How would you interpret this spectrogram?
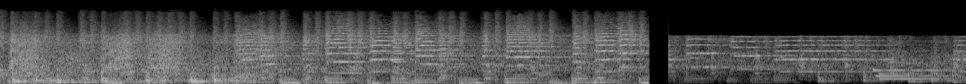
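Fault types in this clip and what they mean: Input switched to a poorer device: at 6.49 s a 200 ms silence, then dull, boxy sound with nothing above 3.8 kHz, a few decibels quieter, with faint new hiss, likely a narrower-band microphone taking over. Spectrogram: flat ceiling after the gap; waveform: brief flatline, smaller envelope.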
